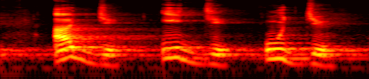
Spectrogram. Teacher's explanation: جیم قلقلہ حروف میں شامل ہے، تو اس کو اپنی جگہ سے ہلا کر پڑھیں گے۔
